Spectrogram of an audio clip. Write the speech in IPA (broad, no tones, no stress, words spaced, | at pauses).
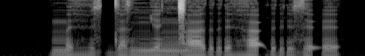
mɛɦʏzdazɲɛ ŋ͡ǀarɛ ɦaʔrʏzɛʔɛ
